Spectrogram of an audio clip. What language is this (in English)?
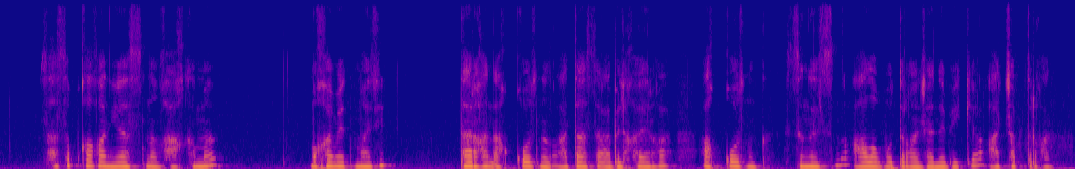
Kazakh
